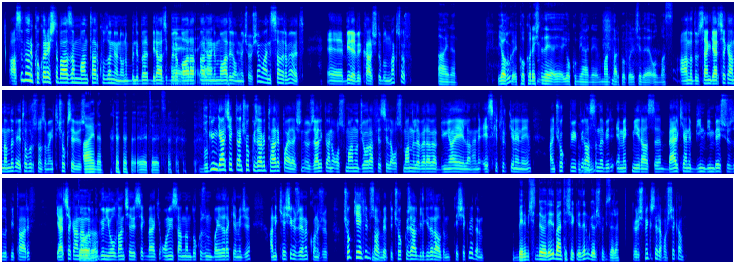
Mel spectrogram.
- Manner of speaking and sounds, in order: tapping; chuckle; other background noise; chuckle; chuckle
- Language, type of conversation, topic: Turkish, podcast, Ailenin aktardığı bir yemek tarifi var mı?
